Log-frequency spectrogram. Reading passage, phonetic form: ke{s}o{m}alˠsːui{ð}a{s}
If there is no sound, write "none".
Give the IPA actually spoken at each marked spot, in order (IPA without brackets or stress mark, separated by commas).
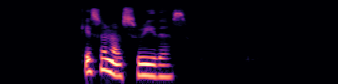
s, n, ð, s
